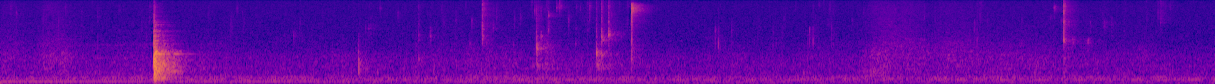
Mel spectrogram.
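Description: Plastic slotted serving spoon knocking and clicking against a ceramic slow-cooker crock and plate while scooping chicken and sauce. One sharp knock comes about a second in, a cluster of lighter clicks follows a few seconds later, and there is a soft wet slosh of sauce being stirred.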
